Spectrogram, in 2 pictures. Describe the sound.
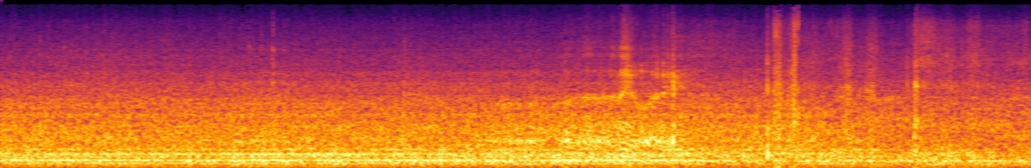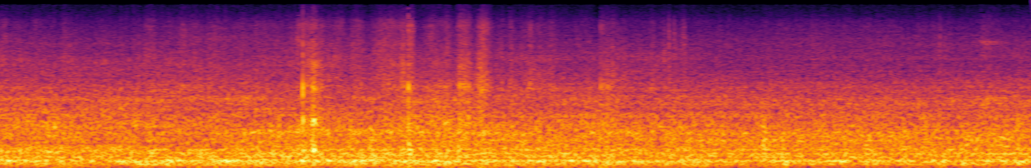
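Car driving on a commute home: steady low road and engine rumble throughout, with faint clicks and rattles, under a man's voice.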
